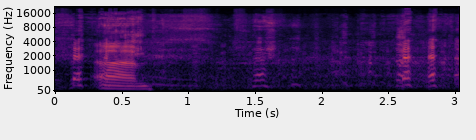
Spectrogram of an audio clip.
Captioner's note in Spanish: Risas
